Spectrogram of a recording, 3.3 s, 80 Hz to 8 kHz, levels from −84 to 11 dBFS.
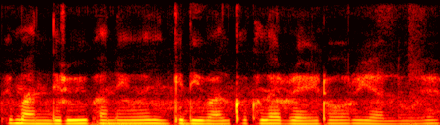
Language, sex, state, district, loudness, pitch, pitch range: Hindi, female, Bihar, Darbhanga, -20 LUFS, 200 Hz, 190-205 Hz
